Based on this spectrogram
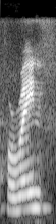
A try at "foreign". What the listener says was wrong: Maybe like foreign, the stress pattern on foreign, desperate effort to trace him to his lair.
